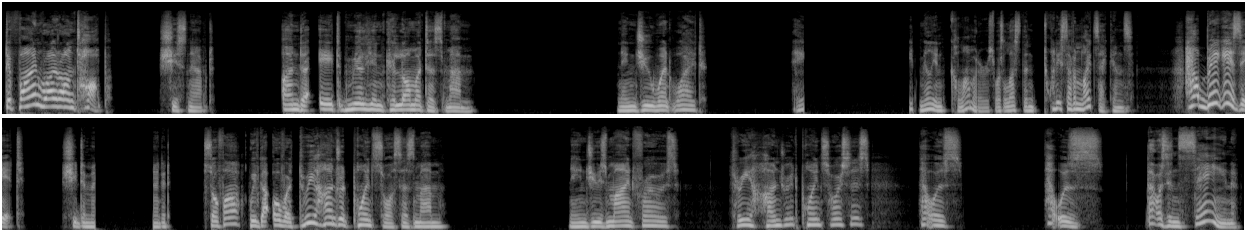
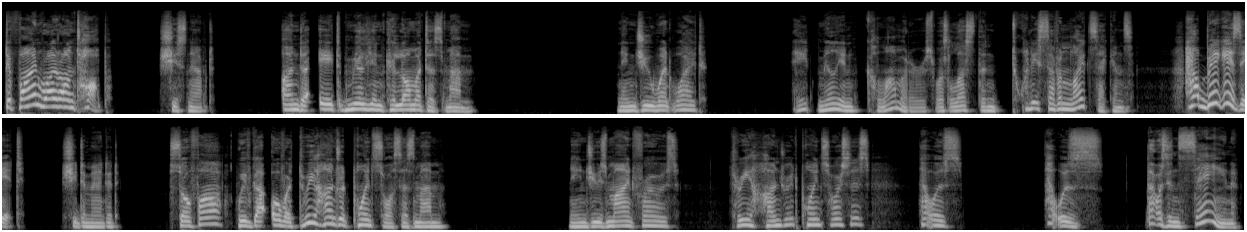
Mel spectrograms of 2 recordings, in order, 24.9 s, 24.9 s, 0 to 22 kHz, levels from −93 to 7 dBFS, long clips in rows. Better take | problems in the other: second | audio freezing; at 8 s for 1 s and at 13 s for 0.5 s

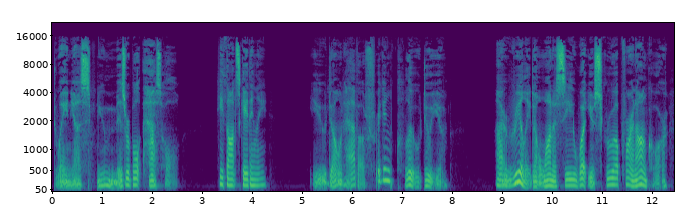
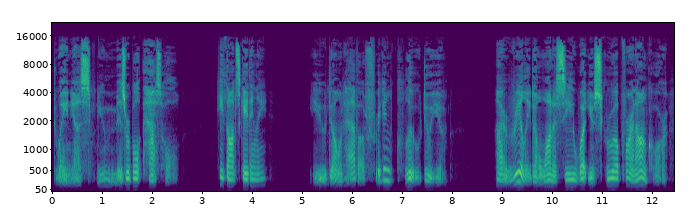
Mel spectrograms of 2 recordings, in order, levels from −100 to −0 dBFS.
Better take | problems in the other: first | thin; somewhat; fading below 300 Hz

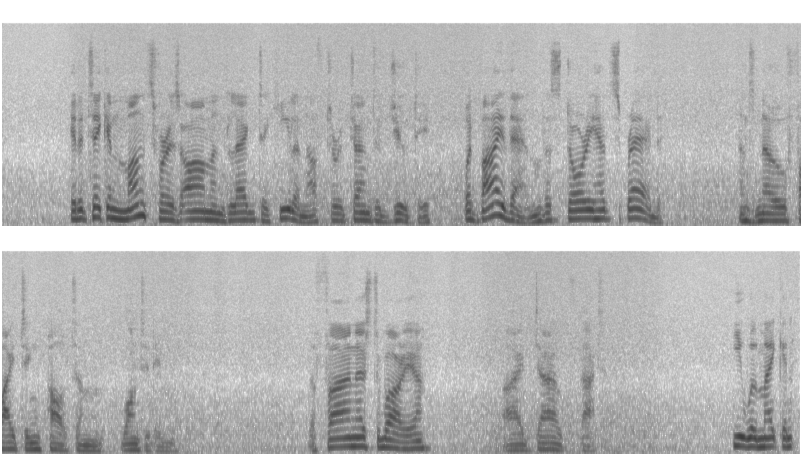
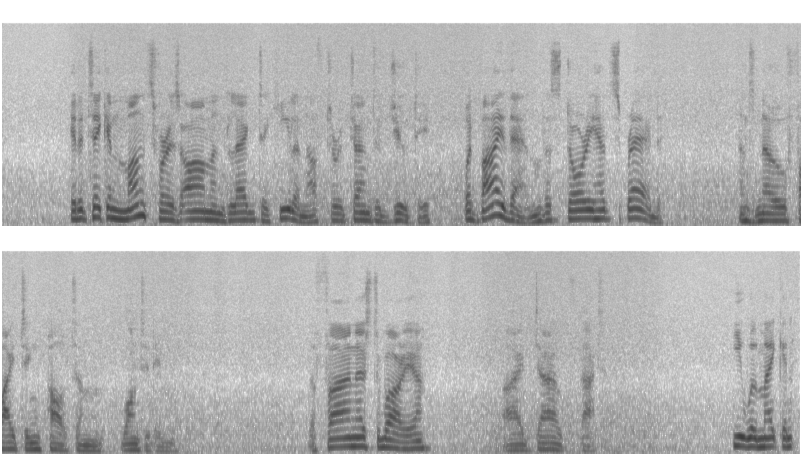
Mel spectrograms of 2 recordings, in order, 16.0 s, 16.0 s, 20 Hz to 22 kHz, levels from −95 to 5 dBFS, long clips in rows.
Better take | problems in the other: neither | hiss; noticeable; throughout; 15 dB below the speech; the same in both

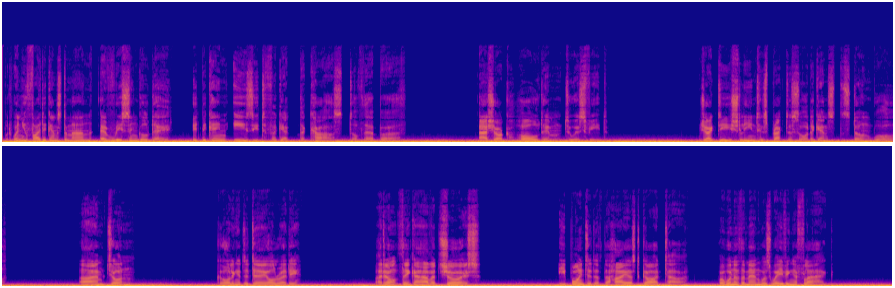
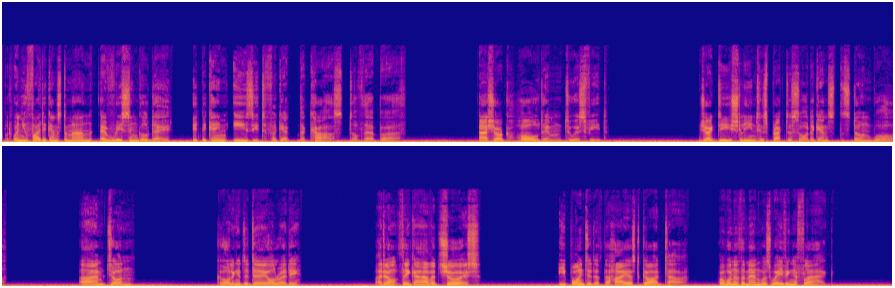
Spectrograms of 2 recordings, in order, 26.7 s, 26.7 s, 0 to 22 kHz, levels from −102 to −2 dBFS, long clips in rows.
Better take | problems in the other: second | low rumble; loud; throughout; 5 dB below the speech; faint in the second

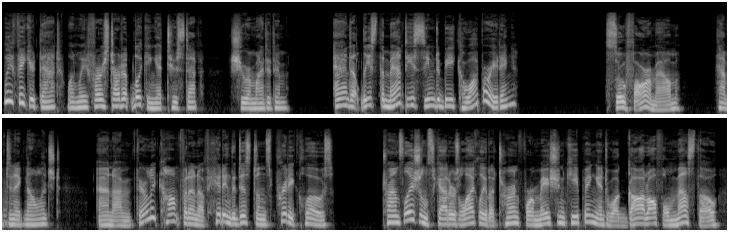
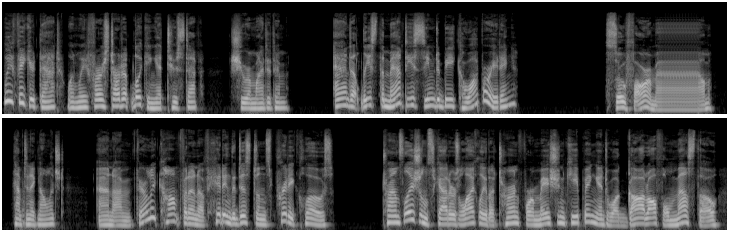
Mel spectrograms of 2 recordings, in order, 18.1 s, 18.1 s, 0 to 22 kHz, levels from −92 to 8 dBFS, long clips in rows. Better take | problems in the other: first | audio freezing; at 8.5 s

